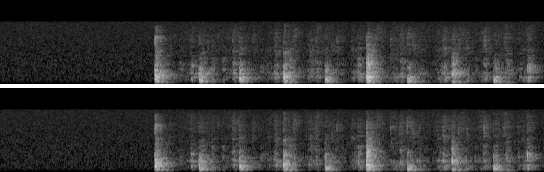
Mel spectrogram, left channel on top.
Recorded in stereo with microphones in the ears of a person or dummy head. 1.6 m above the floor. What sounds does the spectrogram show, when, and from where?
1.5 s running footsteps: 5° left (ahead or behind), 3 m; by 5.4 s 30° right (ahead or behind), 3 m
